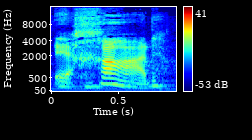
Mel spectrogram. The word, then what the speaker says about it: Echad: Now, you might see on some of our literature the word E-H-A-D. It's not pronounced Ehad. It's pronounced Echad.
